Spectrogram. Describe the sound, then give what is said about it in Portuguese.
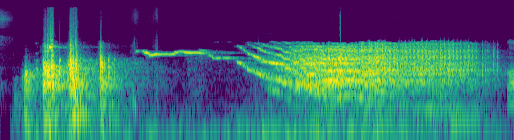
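A door-opening sound effect: a few heavy thuds, then a thin whistling tone gliding downward, followed by a long, loud, creaking whoosh that swells and lingers. No one speaks. “Agora, meus amigos, chegando a hora de nós darmos uma passadinha lá no Shop Serra Talhada que abram-se as portas.”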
